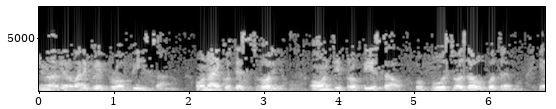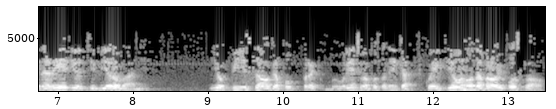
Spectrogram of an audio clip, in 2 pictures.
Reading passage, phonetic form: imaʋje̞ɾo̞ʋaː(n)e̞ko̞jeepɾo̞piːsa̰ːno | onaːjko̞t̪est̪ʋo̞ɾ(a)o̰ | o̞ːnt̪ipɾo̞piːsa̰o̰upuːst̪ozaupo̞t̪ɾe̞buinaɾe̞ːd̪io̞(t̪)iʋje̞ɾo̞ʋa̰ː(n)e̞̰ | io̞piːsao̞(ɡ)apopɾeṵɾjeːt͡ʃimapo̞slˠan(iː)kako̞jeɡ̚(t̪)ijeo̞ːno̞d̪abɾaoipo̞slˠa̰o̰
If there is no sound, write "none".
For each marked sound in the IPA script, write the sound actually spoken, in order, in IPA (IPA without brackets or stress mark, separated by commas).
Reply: ɲ, i, t̪, ɲ, ɡ, iː, t̪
